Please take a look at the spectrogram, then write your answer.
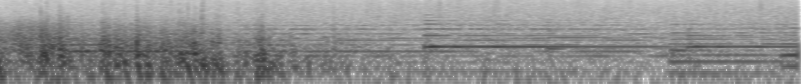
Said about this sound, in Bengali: ঠিক তখনই শুরু হলো বৃষ্টি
